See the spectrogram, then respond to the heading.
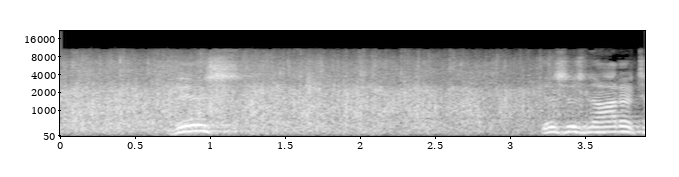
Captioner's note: applause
